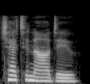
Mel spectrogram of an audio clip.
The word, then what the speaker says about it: Chettinad: think about food but chettinad has a great history here is the story of chetanad chettinad is commonly pronounced as chetinadu the name chettinad literally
